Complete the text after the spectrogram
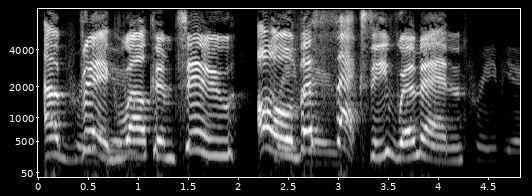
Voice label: UK female A big welcome to all the sexy women Enthusiastic; beanstalk audio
